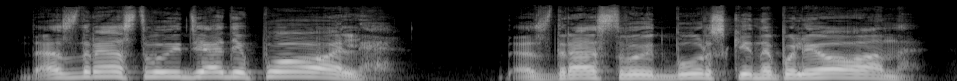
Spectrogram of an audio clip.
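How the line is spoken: Drunken excited yelling. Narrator (Russian): орал Фанфан, пьянее от собственных слов

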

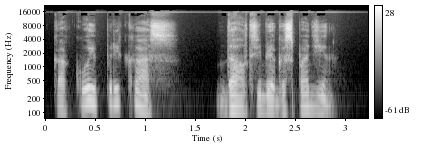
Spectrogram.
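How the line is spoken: Barely audible question. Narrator (Russian): едва слышно спросила Селима

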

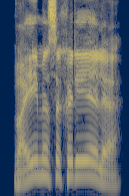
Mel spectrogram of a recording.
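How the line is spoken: Shouting downward. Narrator (Russian): крикнул он вниз

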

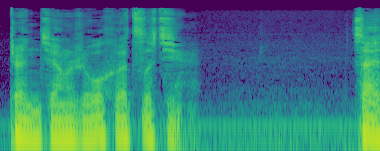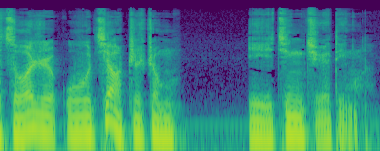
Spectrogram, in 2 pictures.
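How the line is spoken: Sighing. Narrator (Chinese): 崇祯叹了口气向魏工人说

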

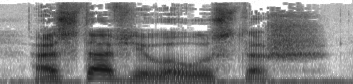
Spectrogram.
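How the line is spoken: Hopeless, lifeless voice. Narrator (Russian): безнадежным мертвым голосом сказал ящик

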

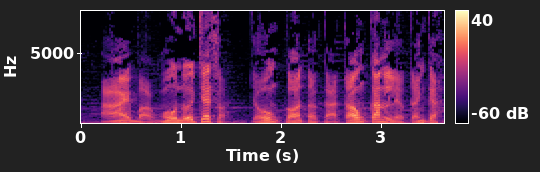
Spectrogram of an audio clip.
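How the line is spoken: Cold question. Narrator (Vietnamese): Tăng Mộc Tôn giả lạnh lùng hỏi

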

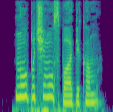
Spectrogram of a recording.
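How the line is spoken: Calm objection. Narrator (Russian): спокойно возразила Ольга

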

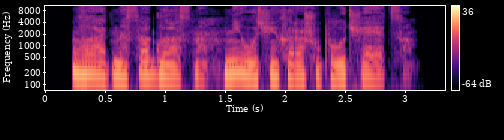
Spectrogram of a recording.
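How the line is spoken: Sigh. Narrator (Russian): вздохнула Люсьена

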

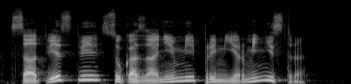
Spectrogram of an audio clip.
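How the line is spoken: Calm. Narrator (Russian): спокойно сказал Шект

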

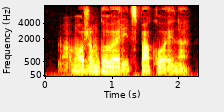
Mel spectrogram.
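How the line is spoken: Hoarse reassurance. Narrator (Russian): хрипло заверил

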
